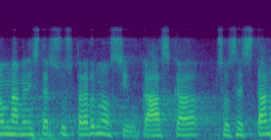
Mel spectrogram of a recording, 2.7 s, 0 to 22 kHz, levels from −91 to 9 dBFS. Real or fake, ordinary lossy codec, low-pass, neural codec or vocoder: real; Opus, 16 kbps; 7.2 kHz; none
